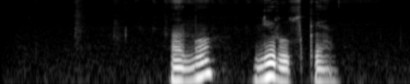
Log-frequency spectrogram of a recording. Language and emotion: Russian, neutral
